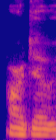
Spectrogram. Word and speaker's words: bardo: or do actually but Pardo is the way it's pronounced when it's a noun and uh it means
